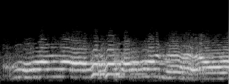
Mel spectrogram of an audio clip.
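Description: A male Quran reciter's voice in melodic tilawa, singing one long ornamented phrase of held notes that waver and glide in pitch, starting right at the beginning. It comes from an old, narrow-sounding historic recording.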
